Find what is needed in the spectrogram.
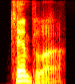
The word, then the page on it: Templar: British English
